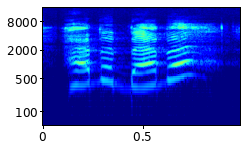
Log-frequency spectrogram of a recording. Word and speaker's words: Hubba Bubba: Have you ever wanted to buy some Hubba Bubba? It's pronounced Hubba Bubba, but I have a very squeaky voice, okay?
